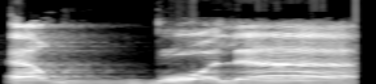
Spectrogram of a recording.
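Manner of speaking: الضلال with a heavy ض and light لام; slow tajweed demo. Shown as a demonstration. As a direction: recite الضلال slowly, ض heavy. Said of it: "تشديد الضاد المفخمة". (ضاد مفخمة ولام مرققة)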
